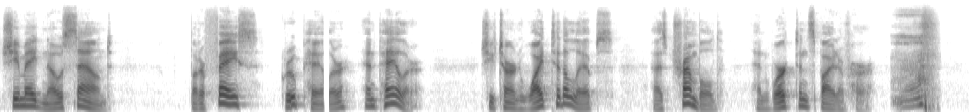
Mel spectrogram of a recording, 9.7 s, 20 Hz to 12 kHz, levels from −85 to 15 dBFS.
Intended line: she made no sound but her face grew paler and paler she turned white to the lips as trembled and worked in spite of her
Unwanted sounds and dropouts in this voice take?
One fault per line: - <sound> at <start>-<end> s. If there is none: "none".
- dropout at 3.2-3.3 s
- breath at 8.9-9.4 s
